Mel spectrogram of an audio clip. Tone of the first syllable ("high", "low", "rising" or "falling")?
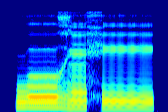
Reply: high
